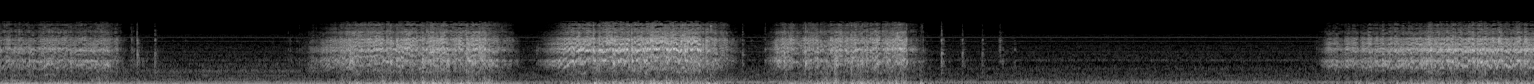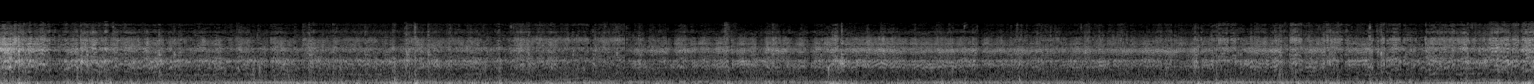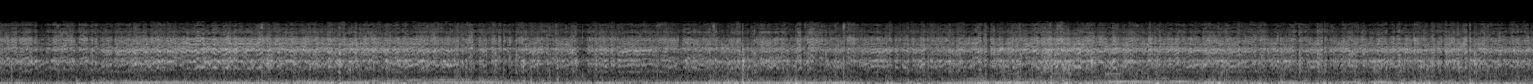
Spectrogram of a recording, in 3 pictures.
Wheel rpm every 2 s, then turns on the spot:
50, 50, 90, 100, 80, 0, 20, 80, 50, 50, 40, 40, 40, 40, 50, 80, 80, 80, 80, 80, 80, 80, 80.
none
